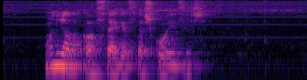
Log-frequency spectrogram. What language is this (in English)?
Portuguese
